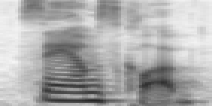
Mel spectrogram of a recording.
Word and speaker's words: Sam's Club: two words but still pay attention to which of those two words gets more stress Sam's Club it's the first right now let's talk about the vowel on that first syllable Sams Sams this is that nasalized F sound so again you're not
